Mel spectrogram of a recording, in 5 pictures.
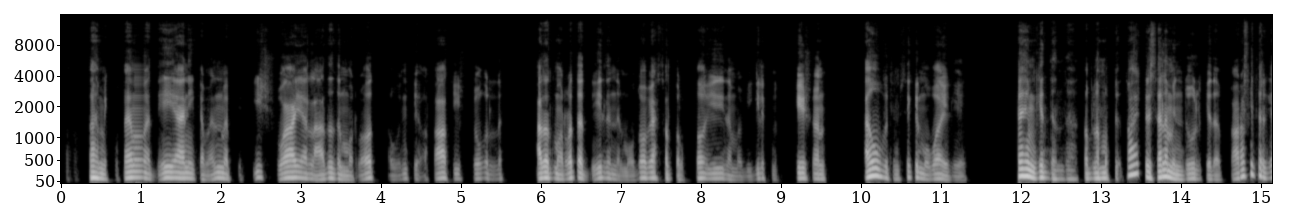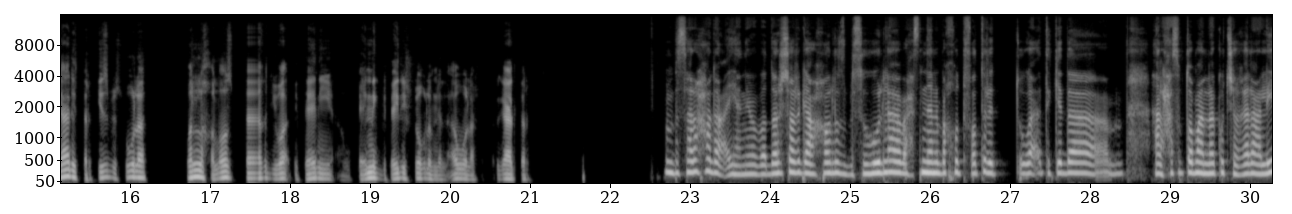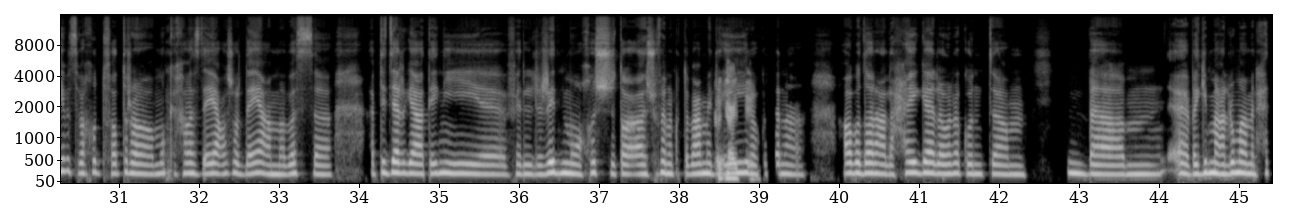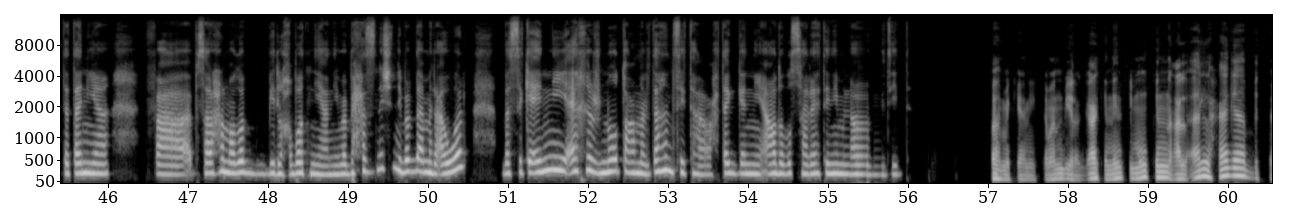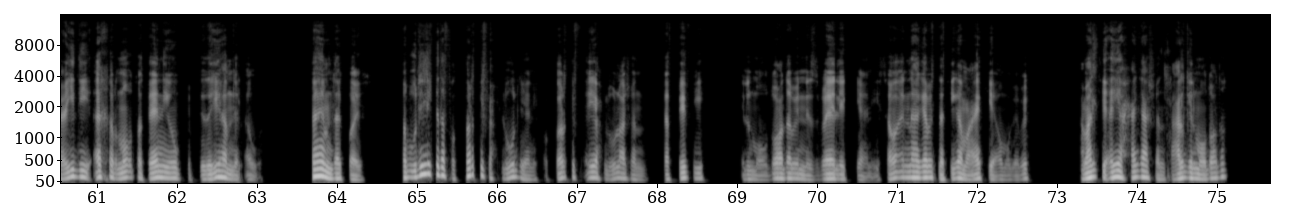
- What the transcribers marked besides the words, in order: in English: "notification"; distorted speech; tapping; in English: "الrhythm"
- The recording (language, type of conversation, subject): Arabic, advice, إزاي أقلّل الانقطاعات الرقمية عشان أركز أحسن وأنجز شغل عميق من غير تشتّت؟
